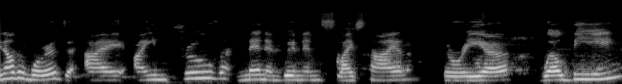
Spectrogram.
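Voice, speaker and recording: A woman with a French accent speaks at a very slow pace and fairly high pitch. Her voice is somewhat breathy, with ordinary pitch variation. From France, Brittany. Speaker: image consultant. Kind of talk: interview.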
